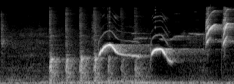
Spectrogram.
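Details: Contest-trained white-rumped shama giving a few clicks, then two long slurred whistles that rise and fall, ending in high sharp notes.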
